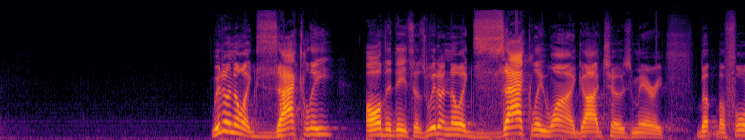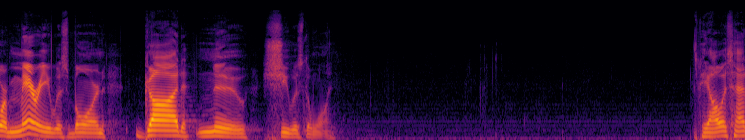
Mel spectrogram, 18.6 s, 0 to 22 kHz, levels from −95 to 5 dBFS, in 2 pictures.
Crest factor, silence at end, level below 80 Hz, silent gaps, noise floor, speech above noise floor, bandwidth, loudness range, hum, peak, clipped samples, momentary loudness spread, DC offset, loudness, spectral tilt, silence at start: 24 dB; 0 s; -54 dBFS; none; -68 dBFS; 47 dB; 16.5 kHz; 12 LU; none; 0 dBFS; under 0.1%; 16 LU; under 0.1%; -21 LUFS; -5 dB/octave; 2.65 s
